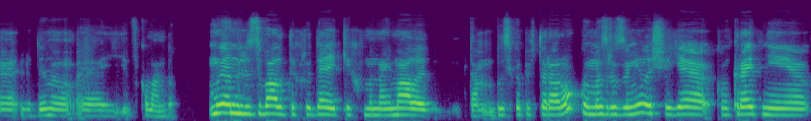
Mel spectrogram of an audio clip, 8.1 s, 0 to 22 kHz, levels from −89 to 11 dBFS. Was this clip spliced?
no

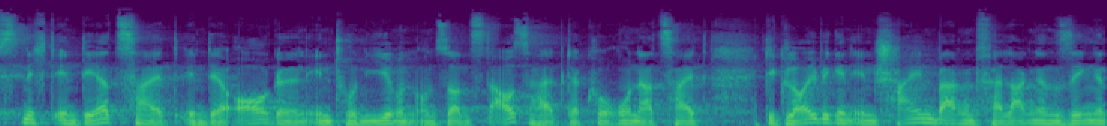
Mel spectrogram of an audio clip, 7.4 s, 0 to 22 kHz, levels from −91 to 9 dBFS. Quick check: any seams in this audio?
no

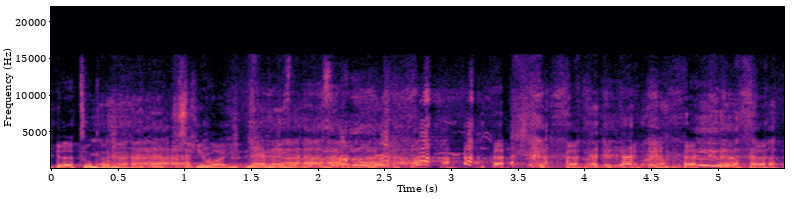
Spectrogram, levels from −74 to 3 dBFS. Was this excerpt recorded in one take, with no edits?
no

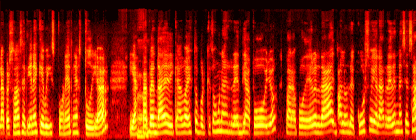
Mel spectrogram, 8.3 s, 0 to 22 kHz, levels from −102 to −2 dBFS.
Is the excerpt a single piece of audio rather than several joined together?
no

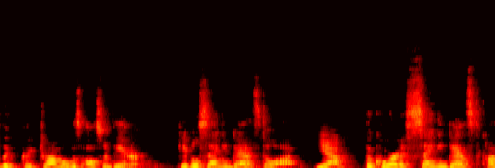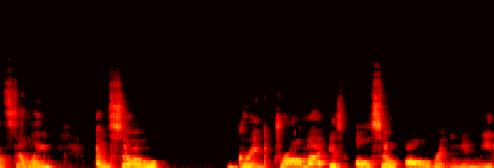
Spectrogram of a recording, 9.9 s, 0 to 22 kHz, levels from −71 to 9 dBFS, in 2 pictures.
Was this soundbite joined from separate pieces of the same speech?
yes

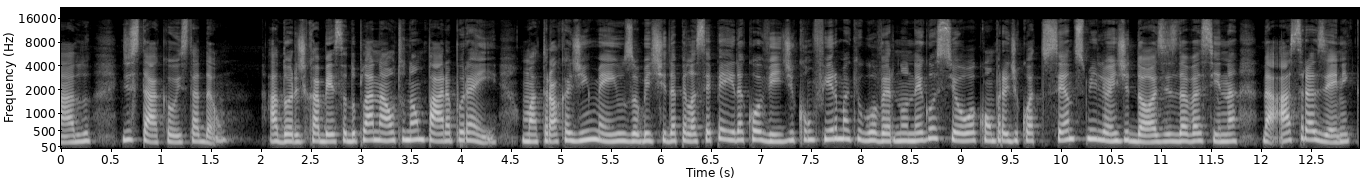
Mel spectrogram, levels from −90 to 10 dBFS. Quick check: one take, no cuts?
yes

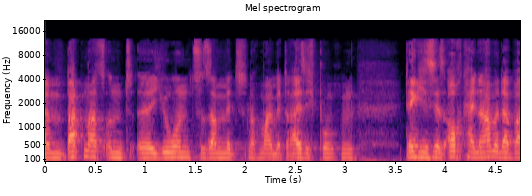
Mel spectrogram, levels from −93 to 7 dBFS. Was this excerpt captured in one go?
no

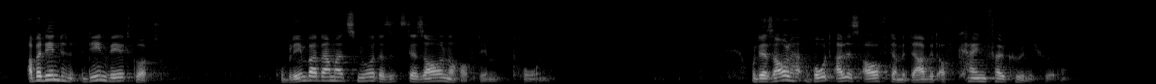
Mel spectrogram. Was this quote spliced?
no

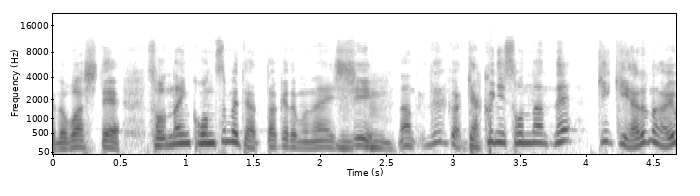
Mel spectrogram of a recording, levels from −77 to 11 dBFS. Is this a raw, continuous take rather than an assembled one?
yes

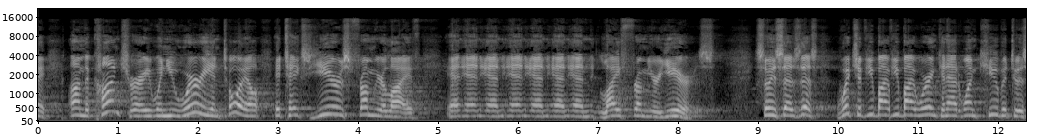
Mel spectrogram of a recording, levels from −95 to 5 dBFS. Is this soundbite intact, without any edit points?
no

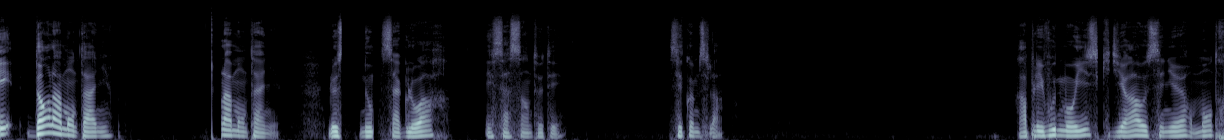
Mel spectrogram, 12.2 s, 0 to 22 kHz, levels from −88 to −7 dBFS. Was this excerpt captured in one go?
no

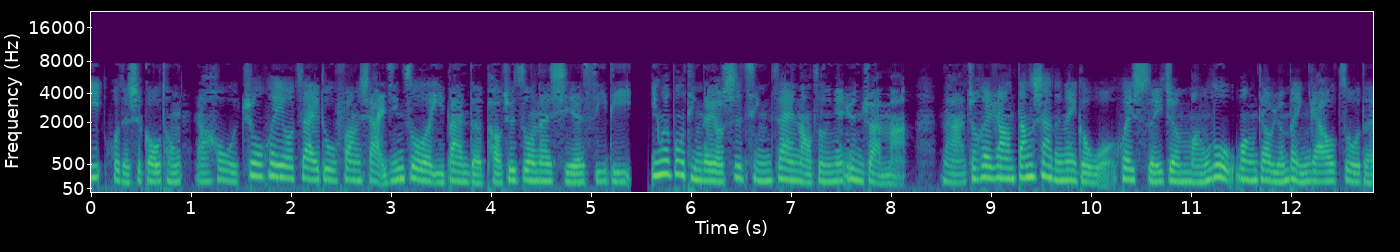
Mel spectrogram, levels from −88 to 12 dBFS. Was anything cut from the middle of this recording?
yes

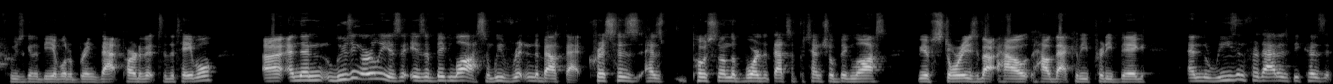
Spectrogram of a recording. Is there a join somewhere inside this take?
no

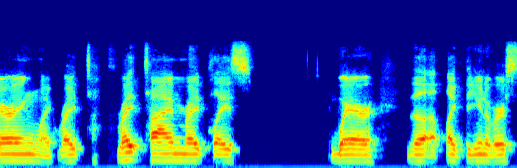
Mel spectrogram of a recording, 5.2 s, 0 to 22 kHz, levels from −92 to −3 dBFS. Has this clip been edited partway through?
no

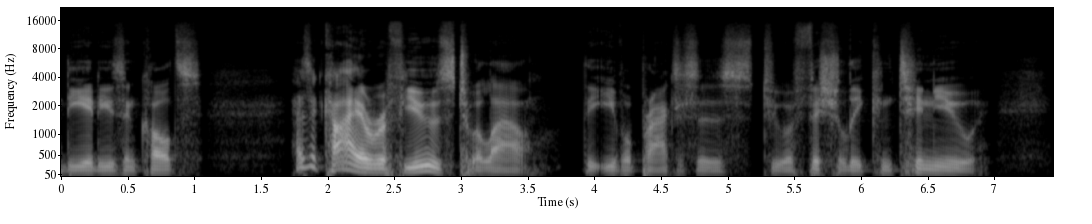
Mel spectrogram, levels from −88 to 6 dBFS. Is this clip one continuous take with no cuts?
yes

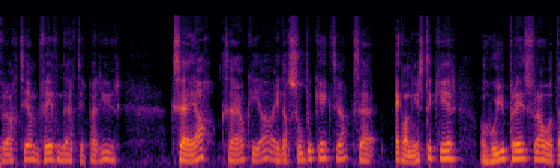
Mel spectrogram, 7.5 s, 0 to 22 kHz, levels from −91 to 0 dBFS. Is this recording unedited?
no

